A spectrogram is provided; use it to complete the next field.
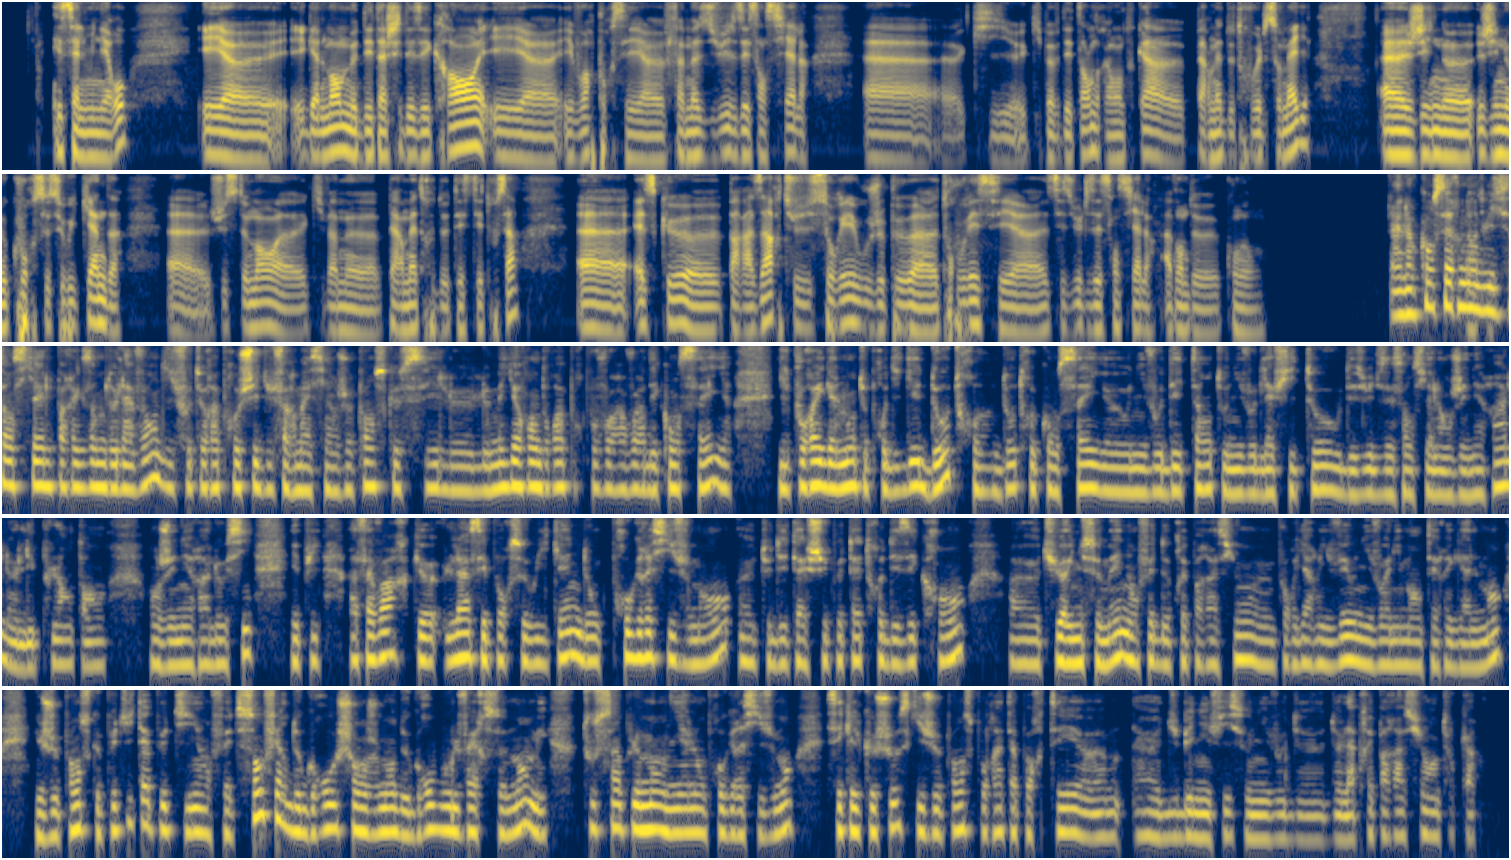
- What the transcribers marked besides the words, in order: stressed: "d'autres"
- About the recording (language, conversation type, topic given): French, advice, Comment décririez-vous votre anxiété avant une course ou un événement sportif ?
